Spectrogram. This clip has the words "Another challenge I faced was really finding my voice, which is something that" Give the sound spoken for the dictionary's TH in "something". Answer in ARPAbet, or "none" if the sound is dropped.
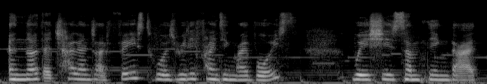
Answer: TH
